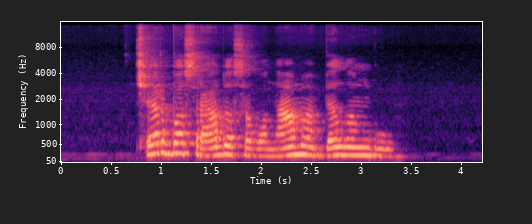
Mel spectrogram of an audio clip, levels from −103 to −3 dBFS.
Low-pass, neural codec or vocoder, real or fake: 14.4 kHz; none; real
